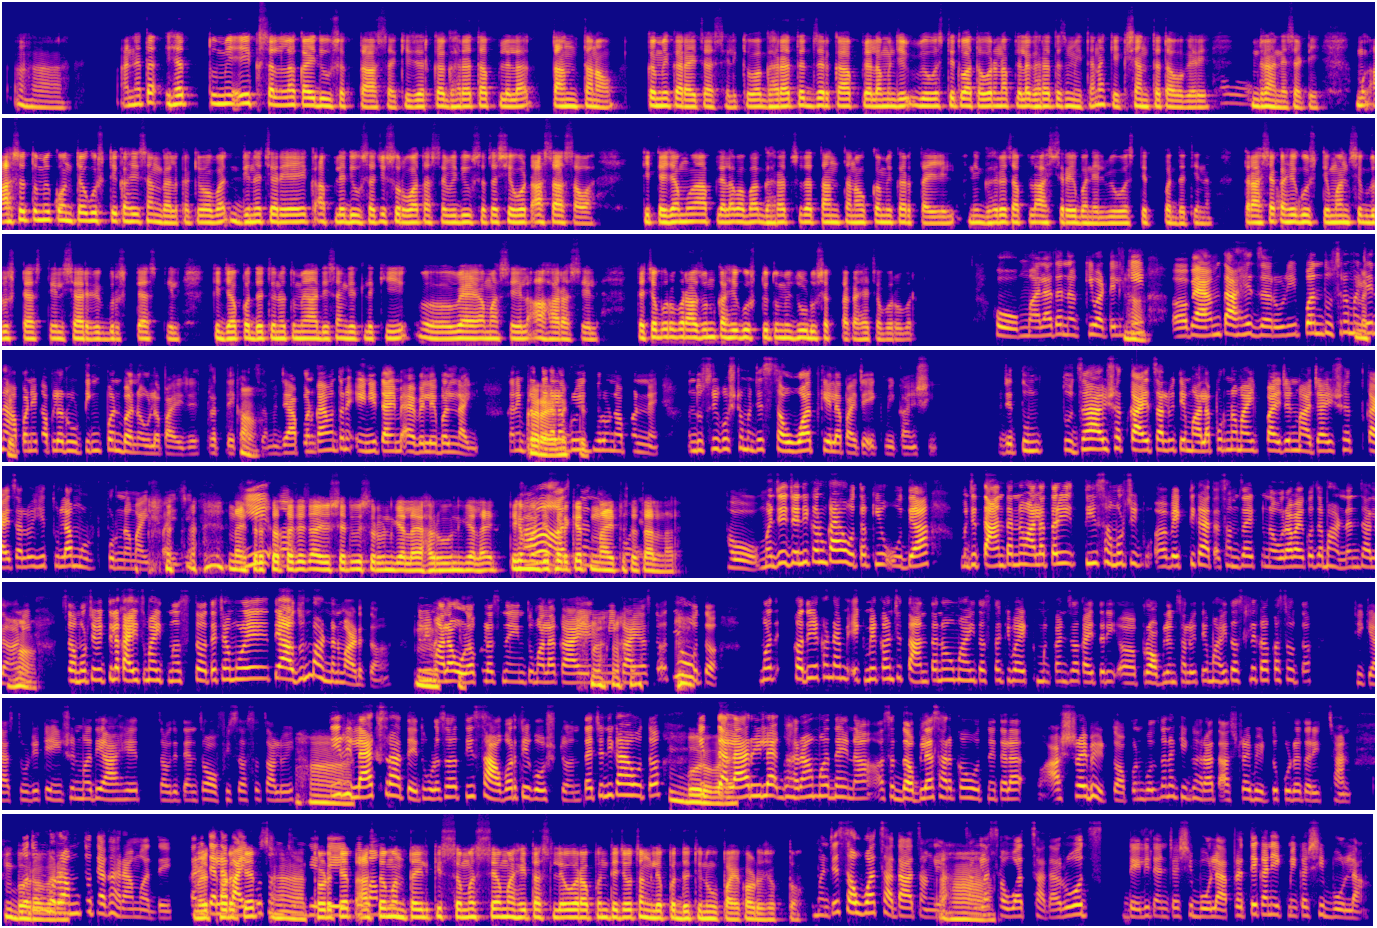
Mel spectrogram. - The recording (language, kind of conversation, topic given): Marathi, podcast, आजच्या ताणतणावात घराला सुरक्षित आणि शांत आश्रयस्थान कसं बनवता?
- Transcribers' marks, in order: in English: "रुटीन"; tapping; in English: "एनीटाईम अवेलेबल"; door; chuckle; laughing while speaking: "नाहीतर, स्वतःच्याच आयुष्यात विसरून गेलाय … नाही तसं चालणार"; other background noise; unintelligible speech; laugh; in English: "प्रॉब्लेम"; in English: "रिलॅक्स"; in English: "डेली"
